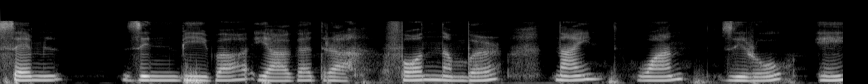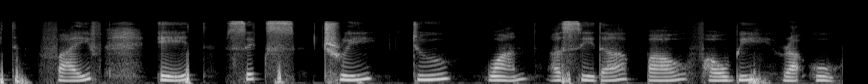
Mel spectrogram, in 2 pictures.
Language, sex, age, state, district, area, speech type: Manipuri, female, 18-30, Manipur, Kangpokpi, urban, read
